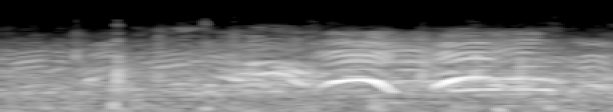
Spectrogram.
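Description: Women footballers shouting to each other during play: short, high-pitched calls, the two loudest coming a little after a second in.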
